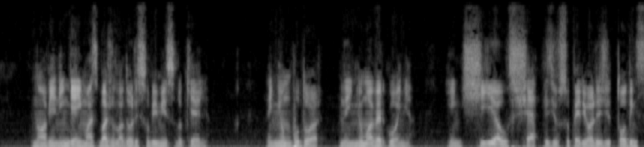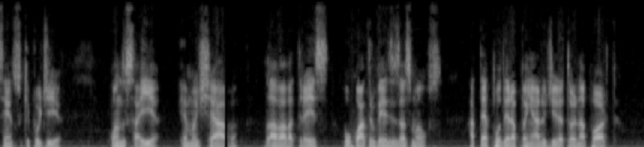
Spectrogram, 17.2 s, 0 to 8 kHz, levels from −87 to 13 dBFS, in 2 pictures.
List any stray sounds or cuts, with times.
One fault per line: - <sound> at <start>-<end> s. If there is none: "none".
- dropout at 11.6-11.6 s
